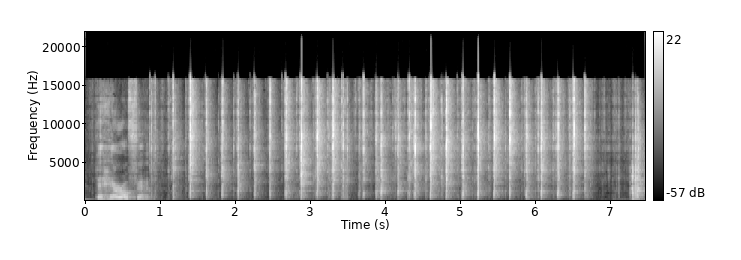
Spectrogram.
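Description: Cards shuffle with rapid soft clicks.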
